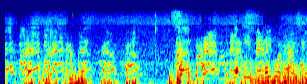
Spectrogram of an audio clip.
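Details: Sea lions near Monterey, California, a chorus of overlapping hoarse, harmonic barks and honks rising and falling in bursts, with several animals calling at once and a steady low rumble beneath.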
